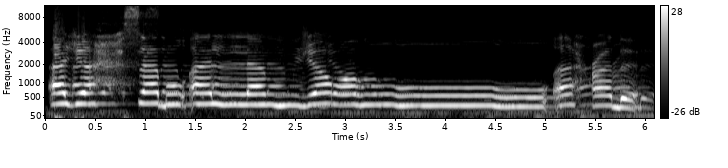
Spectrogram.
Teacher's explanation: اللم میں نون ساکن کے بعد حروف یرملون میں سے لام ہے تو یہاں پر ادغام بلا غنہ کا قاعدہ ہوگا، یعنی نون ساکن میں ہم غنہ نہیں کریں گے۔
